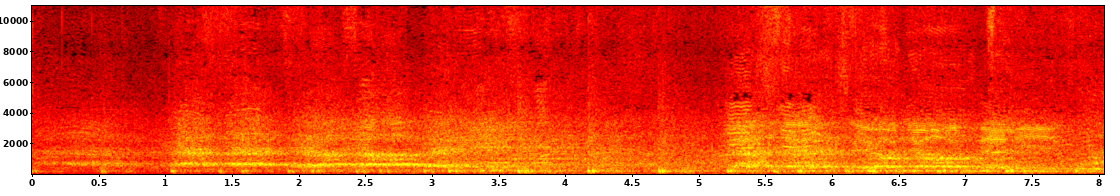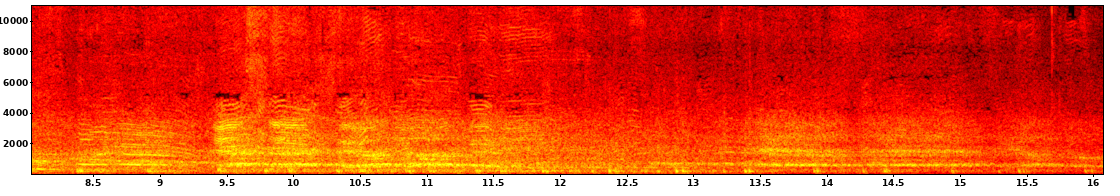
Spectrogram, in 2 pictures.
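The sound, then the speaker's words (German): A large football crowd of nearly 20,000 spectators chants in unison at a 1. FC Union Berlin match on a sunny afternoon, a dense roar of many voices rising and falling in rhythmic waves, loud and sustained throughout with no single speaker standing out. “Ein sonniger Fußballnachmittag beim 1. FC Union Berlin. Mit mir fast 20.000 Zuschauer. Das hört sich wirklich beeindruckend an.”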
